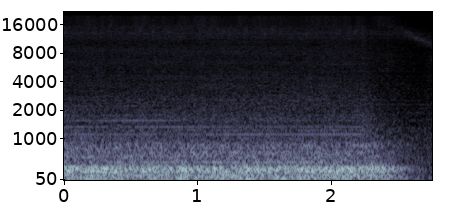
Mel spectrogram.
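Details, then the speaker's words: Larger HeatStar forced-air heater with a bigger fan, louder than the small unit but a very low tone: a steady, even low roar with no squeal or rattle, then it winds down and goes quiet; fan and burner healthy. "Obviously, larger unit, more heat, bigger fan, bigger unit. It's going to be noisier, but still, you can work around it. It's a very low tone. It's not high pitched or squealing or anything like that."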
